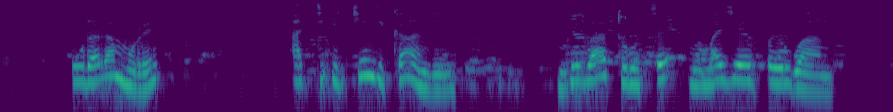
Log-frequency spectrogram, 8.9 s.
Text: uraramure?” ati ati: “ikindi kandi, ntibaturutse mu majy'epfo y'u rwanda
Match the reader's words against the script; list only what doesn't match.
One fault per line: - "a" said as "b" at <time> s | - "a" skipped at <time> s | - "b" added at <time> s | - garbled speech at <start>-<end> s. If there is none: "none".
- "ati" skipped at 3.2 s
